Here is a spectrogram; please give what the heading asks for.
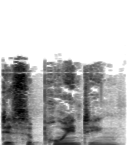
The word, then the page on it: disappointing: American English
